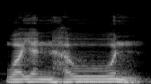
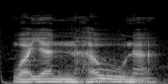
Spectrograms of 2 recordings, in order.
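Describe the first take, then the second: First: The word ends on a bare n sound. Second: The word ends with a final vowel after n. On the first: The reading stops at this word. "wakaf, iaitu ketika berhenti" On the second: The reading continues without stopping. "Wayanhauna dibaca dalam keadaan wasal"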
